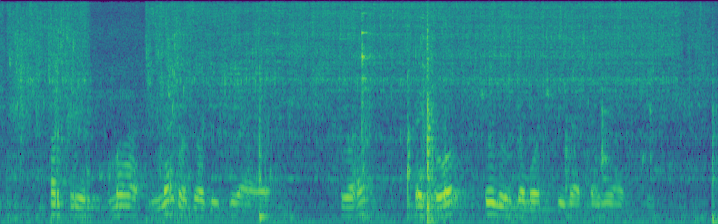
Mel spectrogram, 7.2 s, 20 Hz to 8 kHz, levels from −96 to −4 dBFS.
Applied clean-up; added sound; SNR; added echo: none; Sink (filling or washing) / Water tap, faucet; 1 dB; reverberation time 0.7 s.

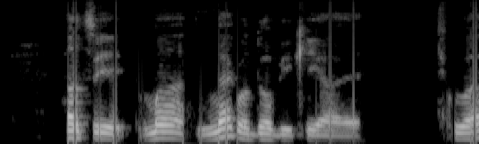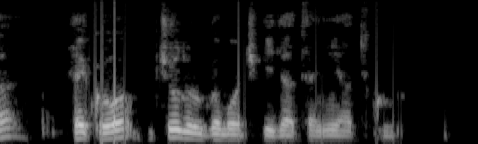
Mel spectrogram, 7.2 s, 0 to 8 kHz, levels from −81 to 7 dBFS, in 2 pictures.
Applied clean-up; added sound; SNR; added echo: none; none; none; none.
